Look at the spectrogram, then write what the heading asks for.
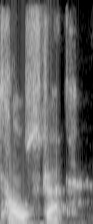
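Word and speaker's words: Tholstrup: selections of Caleb and and Colton which is pronounced tolstrup um as a Danish background yet good to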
